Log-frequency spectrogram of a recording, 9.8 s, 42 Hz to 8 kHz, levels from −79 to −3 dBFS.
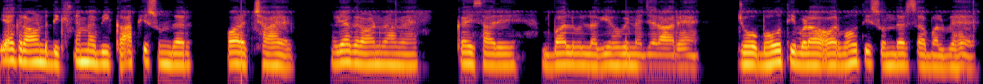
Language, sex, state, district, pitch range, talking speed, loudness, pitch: Hindi, male, Bihar, Jahanabad, 135-150 Hz, 200 wpm, -18 LUFS, 140 Hz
